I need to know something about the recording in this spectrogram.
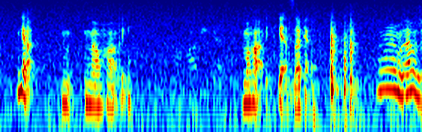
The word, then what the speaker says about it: Mojave: I want to say it's like Mojave or something like that. Pronounce, yeah, Mojave.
